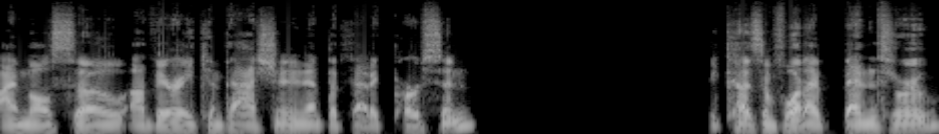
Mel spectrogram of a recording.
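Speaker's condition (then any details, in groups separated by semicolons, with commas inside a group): No condition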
